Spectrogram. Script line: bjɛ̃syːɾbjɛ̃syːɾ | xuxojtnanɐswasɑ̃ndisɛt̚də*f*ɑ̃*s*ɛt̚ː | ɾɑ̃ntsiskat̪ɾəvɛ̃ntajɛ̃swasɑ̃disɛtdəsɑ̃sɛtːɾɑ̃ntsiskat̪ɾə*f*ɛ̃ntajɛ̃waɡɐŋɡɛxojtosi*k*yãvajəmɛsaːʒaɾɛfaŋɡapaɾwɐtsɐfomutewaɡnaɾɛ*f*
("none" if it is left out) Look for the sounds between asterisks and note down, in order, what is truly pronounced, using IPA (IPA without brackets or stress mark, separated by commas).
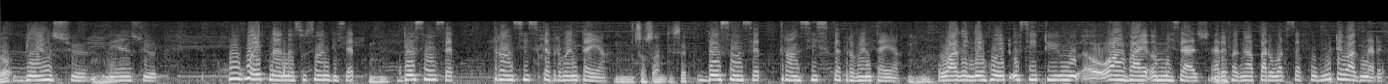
s, s, v, t, f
